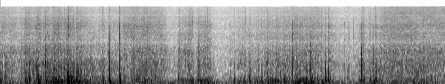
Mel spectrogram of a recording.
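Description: Fingertips and nails scratch over the raised colored embroidery on a soft stuffed fabric pillow. It makes a quiet, continuous rustling crackle, mostly low and dull, with brief sharper scratchy ticks now and then.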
